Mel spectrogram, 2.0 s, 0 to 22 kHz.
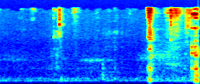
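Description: Near silence, broken by one short click about one and a half seconds in as the cotter pin that holds the firing pin is worked out of the Daewoo K1A1's bolt carrier.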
